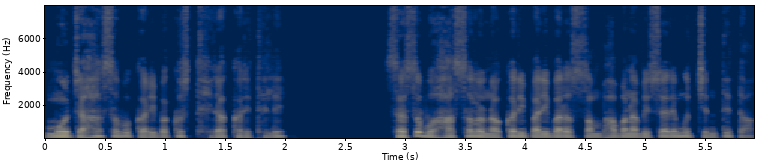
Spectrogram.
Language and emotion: Odia, fearful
